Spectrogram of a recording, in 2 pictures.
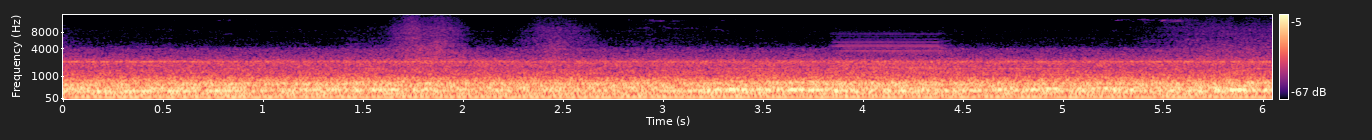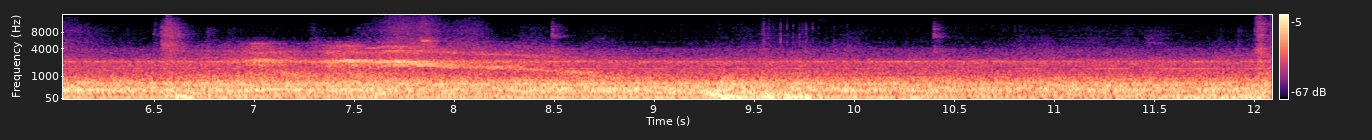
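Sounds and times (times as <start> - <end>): electric train hum: 0.0 - 12.0.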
